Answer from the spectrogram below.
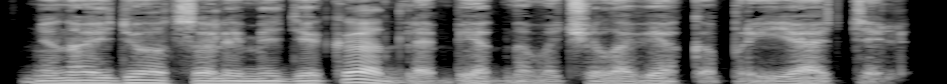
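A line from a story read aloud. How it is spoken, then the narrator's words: Dull, flat voice. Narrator (Russian): спросил Джо глухим бесцветным голосом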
